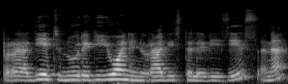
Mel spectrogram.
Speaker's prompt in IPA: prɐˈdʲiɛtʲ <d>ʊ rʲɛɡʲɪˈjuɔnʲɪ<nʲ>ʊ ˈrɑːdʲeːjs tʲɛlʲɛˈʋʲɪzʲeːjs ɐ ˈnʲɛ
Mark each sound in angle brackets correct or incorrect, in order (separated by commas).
incorrect, correct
